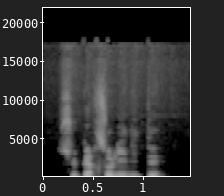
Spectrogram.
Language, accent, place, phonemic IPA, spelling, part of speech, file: French, France, Lyon, /sy.pɛʁ.sɔ.li.di.te/, supersolidité, noun, LL-Q150 (fra)-supersolidité.wav
- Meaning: supersolidity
